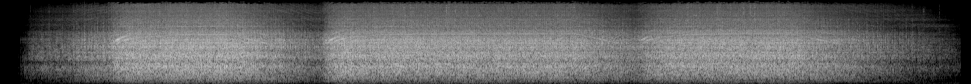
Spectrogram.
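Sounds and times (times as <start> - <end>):
electric jigsaw: 0.2 - 9.6.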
